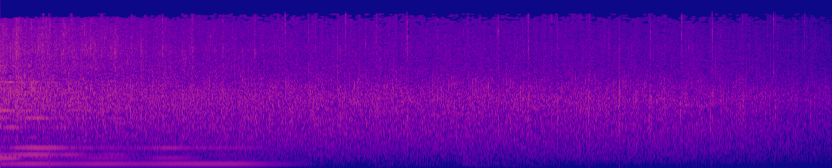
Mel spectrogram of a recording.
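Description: The closing chord of the intro music holds and stops about three seconds in, over audience applause that slowly dies away.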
